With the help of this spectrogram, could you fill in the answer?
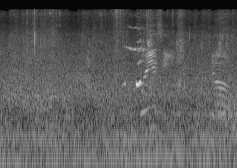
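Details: Siberian Huskies playing and swimming at a lake in a Colorado dog park on a road trip: brief high whimpering yips with wavering, bending tones near the middle and again near the end, over a steady low outdoor rumble.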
